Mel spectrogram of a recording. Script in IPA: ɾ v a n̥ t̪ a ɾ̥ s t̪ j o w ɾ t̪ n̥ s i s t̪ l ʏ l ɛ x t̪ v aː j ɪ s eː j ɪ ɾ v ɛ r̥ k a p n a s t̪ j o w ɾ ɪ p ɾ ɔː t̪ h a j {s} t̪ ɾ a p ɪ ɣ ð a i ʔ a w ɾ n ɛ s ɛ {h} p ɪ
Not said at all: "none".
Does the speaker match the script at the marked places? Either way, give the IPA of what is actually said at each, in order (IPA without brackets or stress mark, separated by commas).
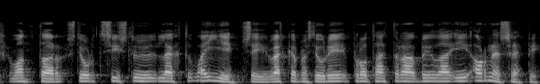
h, h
